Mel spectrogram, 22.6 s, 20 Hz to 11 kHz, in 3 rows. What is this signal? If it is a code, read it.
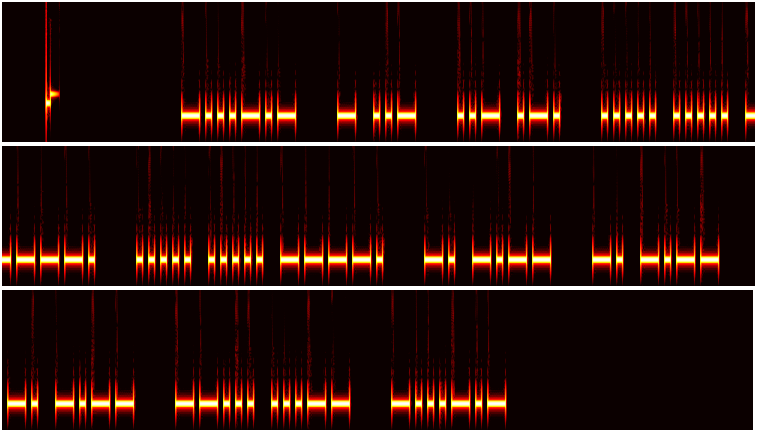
Morse code, heard as a keyed tone, about 20 wpm, 650 Hz. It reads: <BK> TU UR 559 559 NY NY NY 73 <BK>
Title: POTA QSO Practice - 20wpm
